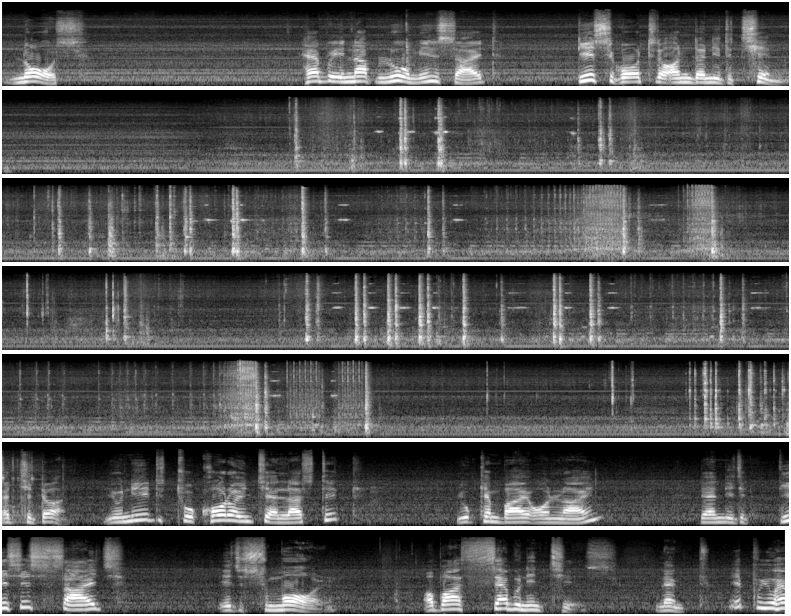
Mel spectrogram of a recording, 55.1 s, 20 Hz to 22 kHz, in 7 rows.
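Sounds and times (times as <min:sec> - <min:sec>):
sewing machine motor humming: 0:09.9 - 0:39.8
machine stitching: 0:10.7 - 0:25.6, 0:26.2 - 0:36.6, 0:38.3 - 0:39.8.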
